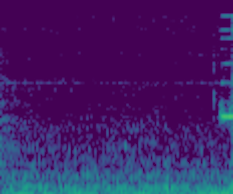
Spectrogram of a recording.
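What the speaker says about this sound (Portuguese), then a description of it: "enquanto a massa tá lá no micro-ondas" A microwave oven cooking pizza dough gives off a low, steady hum that runs throughout, faint and close, with a sudden brief clatter of louder noise at the very end.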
